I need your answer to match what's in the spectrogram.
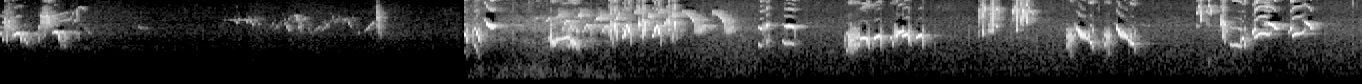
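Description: Brown Thrasher song: a rich, varied run of short whistled and churring phrases, some given in quick pairs, after a quiet opening with faint chirps.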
